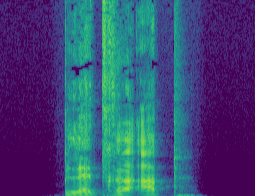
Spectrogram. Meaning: inflection of abblättern: 1. first-person singular present 2. first/third-person singular subjunctive I 3. singular imperative
- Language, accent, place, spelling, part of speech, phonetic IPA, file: German, Germany, Berlin, blättre ab, verb, [ˌblɛtʁə ˈap], De-blättre ab.ogg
